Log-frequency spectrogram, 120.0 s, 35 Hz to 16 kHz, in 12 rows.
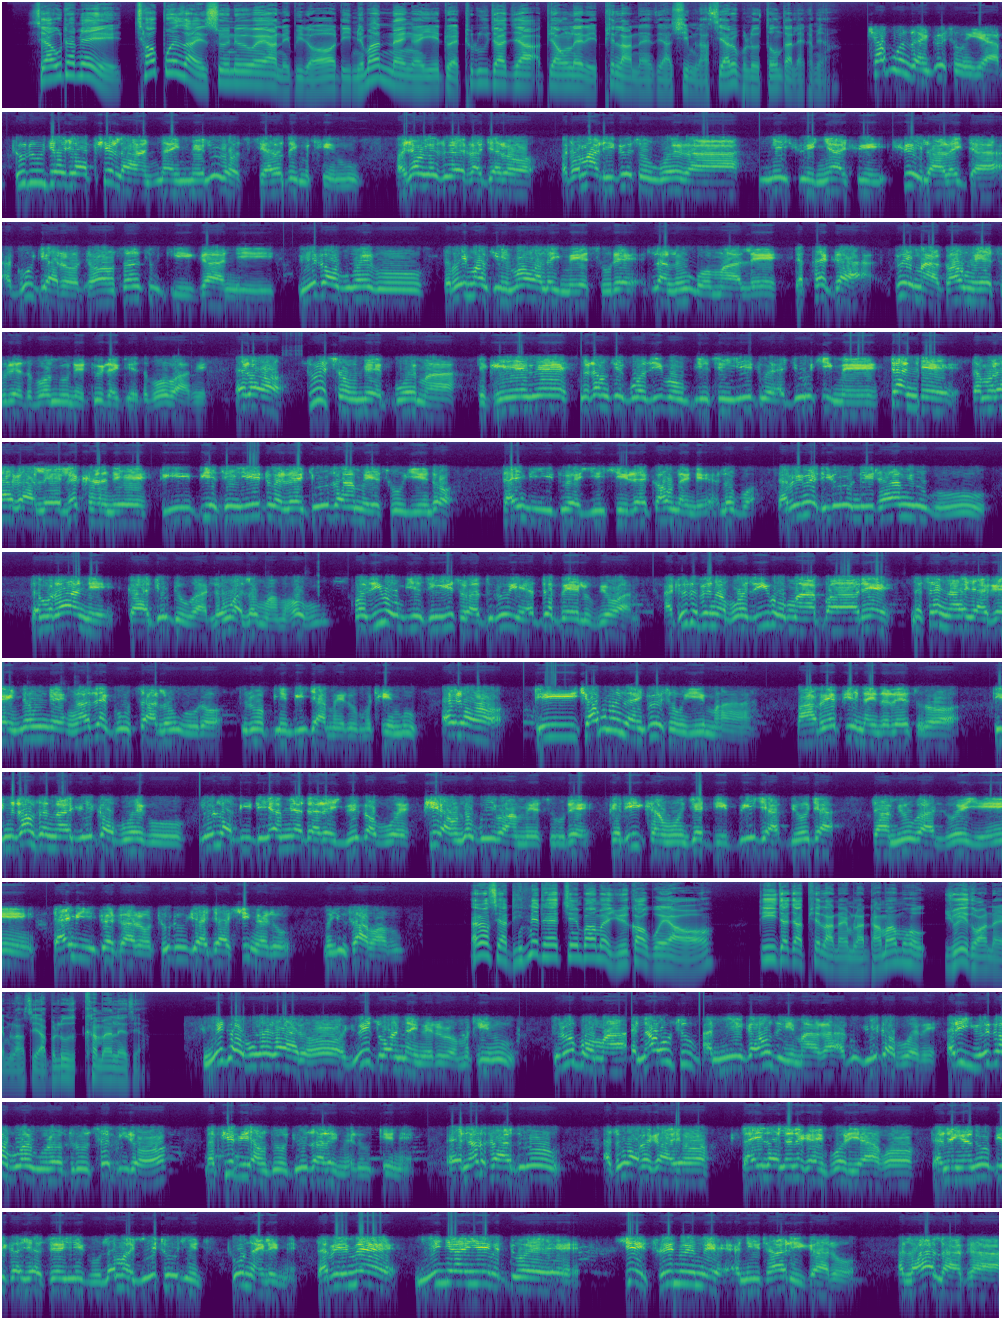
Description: ၆ ပွင့်ဆိုင်ဆွေးနွေးပွဲနဲ့ ၂ဝ၁၅ ရွေးကောက်ပွဲကိစ္စ မေးမြန်းချက်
